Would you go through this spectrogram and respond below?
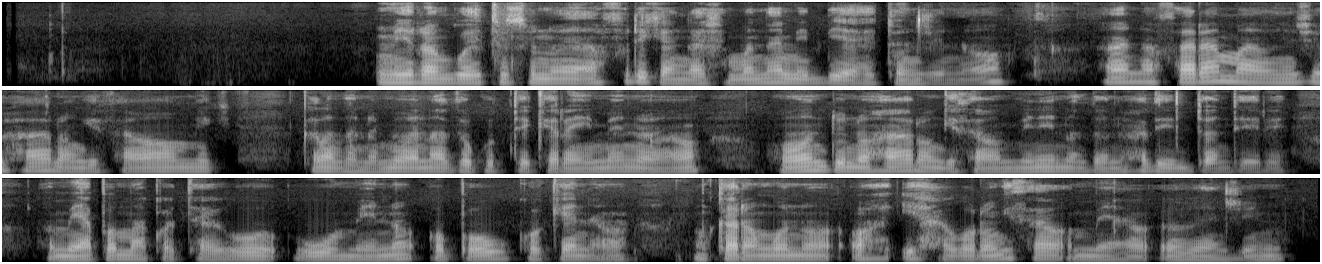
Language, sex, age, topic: Oshiwambo, male, 18-24, agriculture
